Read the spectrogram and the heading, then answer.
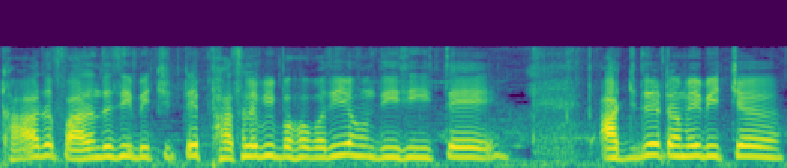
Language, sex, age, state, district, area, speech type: Punjabi, male, 18-30, Punjab, Fatehgarh Sahib, rural, spontaneous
